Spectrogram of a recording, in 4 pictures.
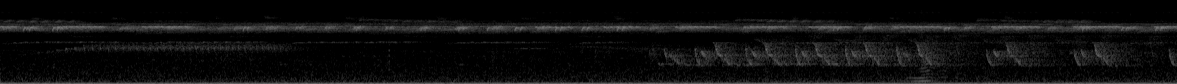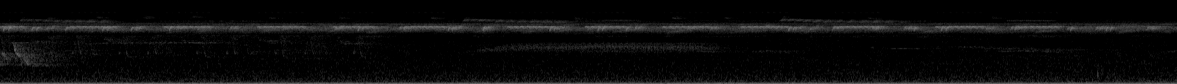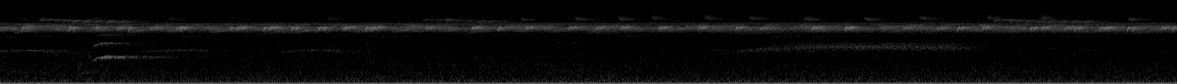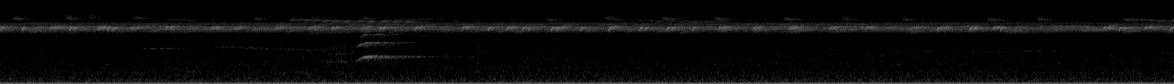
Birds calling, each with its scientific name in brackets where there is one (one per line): White-throated Toucan (Ramphastos tucanus)
Plumbeous Antbird (Myrmelastes hyperythrus)
Long-billed Woodcreeper (Nasica longirostris)
Buff-breasted Wren (Cantorchilus leucotis)
unidentified bird
Thrush-like Wren (Campylorhynchus turdinus)
Black-faced Antthrush (Formicarius analis)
